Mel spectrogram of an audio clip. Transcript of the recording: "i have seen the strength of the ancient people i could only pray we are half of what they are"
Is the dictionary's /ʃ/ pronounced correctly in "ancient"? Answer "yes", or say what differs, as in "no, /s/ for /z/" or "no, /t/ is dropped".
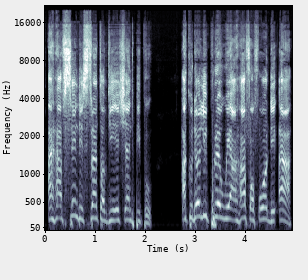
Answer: yes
